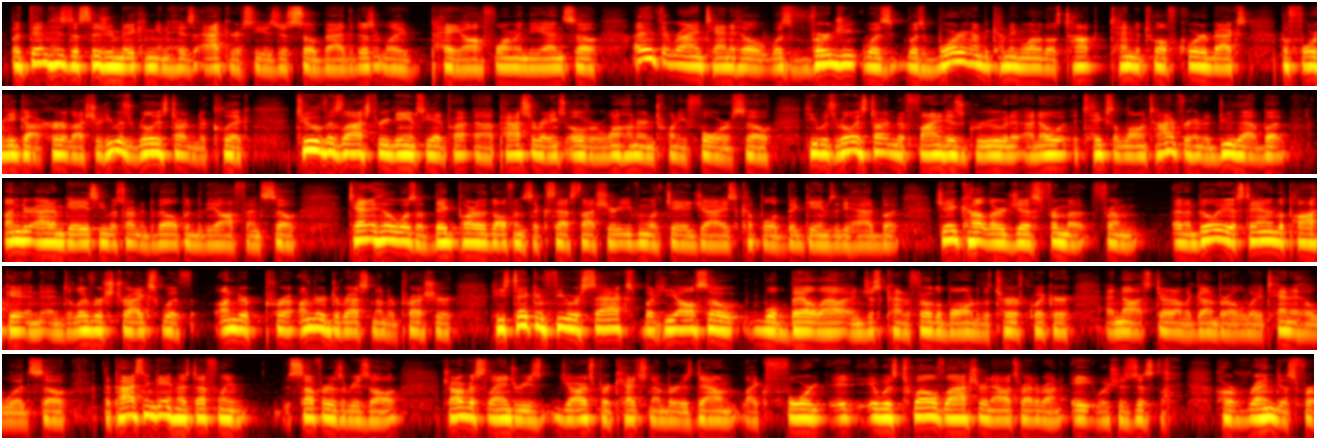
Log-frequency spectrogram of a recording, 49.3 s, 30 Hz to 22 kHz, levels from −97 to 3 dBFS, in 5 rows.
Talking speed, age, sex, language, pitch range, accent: 265 wpm, 20-39, male, English, 125-150 Hz, American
